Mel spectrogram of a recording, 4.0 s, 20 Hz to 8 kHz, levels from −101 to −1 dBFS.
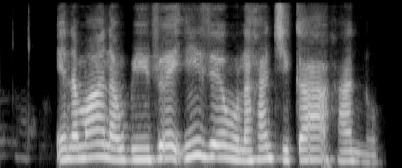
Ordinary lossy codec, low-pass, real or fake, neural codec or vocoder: MP3, 64 kbps; 7.2 kHz; fake; codec, 16 kHz, 0.9 kbps, LongCat-Audio-Codec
